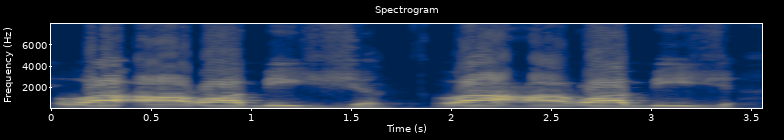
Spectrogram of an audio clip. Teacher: اور وقف کی صورت میں دو پیش ختم ہو جائیں گی تو آپ نے کیا کرنا ہے، یا کو ساکن کر دینا ہے۔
